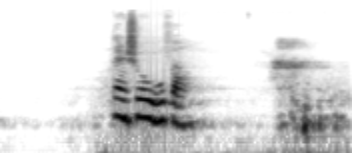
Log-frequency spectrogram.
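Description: A young woman speaks calmly in reply, close by.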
